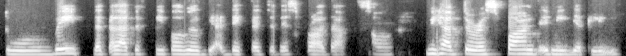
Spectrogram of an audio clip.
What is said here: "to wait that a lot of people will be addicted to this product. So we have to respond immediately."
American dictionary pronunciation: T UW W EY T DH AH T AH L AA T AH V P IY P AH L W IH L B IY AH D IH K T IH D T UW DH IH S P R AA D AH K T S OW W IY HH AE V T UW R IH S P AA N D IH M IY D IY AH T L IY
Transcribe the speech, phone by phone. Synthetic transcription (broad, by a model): T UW W EY T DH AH T AH L AA T AH V P IY P AH L W IH L B IY AH D IH K T IH D T UW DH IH S P R AA D AH K T S OW W IY HH AE V T UW R IH S P AA N D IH M IY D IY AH T L IY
